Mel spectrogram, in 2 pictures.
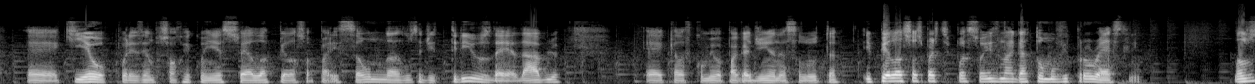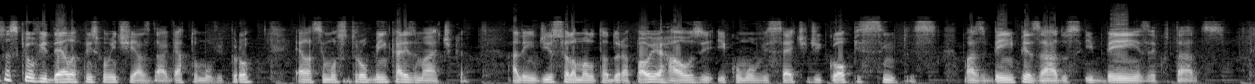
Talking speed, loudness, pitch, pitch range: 165 wpm, -15 LUFS, 100 Hz, 95-115 Hz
